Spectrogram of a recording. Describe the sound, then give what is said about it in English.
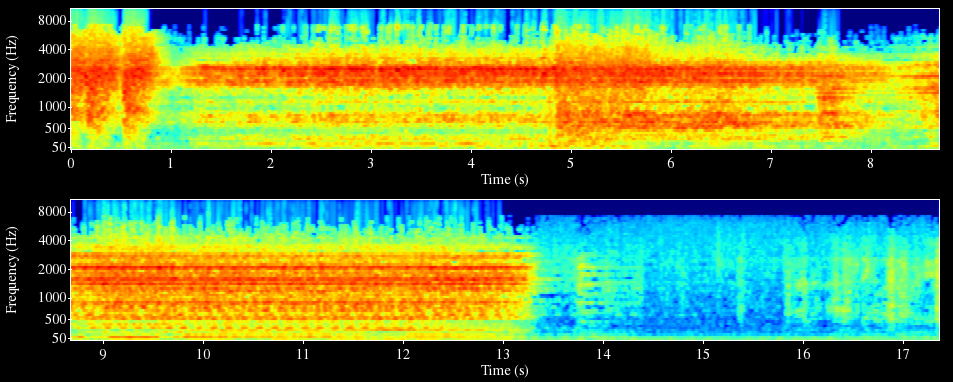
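A train roars through a crossing and crashes into a blue Cadillac sedan, with a loud, sustained blaring tone over heavy rumbling clatter and crashing for about twelve seconds, then abruptly drops to a faint, low rumble. “I guess they tried to race the train to the crossing.”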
